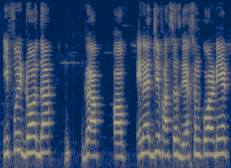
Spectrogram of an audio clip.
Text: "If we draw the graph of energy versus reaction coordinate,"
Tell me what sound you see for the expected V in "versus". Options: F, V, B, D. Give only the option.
F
